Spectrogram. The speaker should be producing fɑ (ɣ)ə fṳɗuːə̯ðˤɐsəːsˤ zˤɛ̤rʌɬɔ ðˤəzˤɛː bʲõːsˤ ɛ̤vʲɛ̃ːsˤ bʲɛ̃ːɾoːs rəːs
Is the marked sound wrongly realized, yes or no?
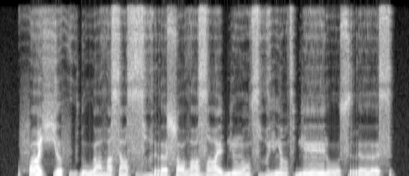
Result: yes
